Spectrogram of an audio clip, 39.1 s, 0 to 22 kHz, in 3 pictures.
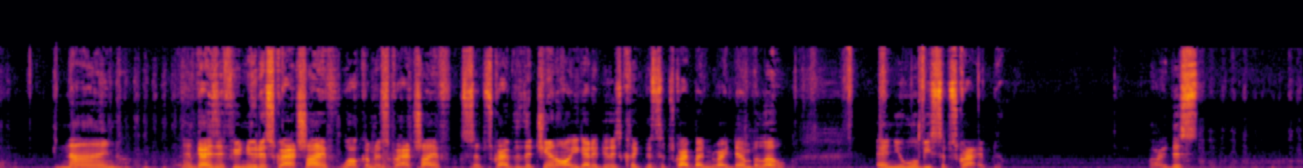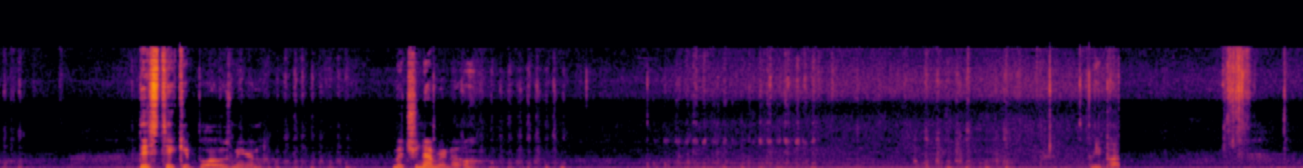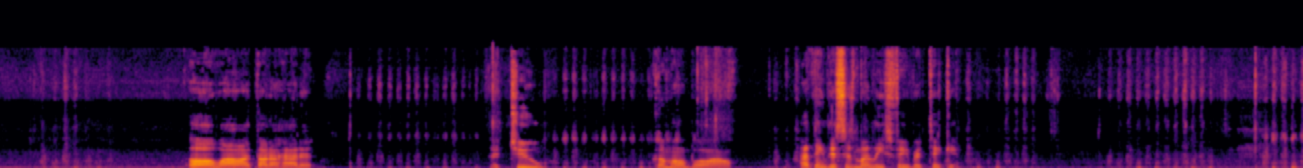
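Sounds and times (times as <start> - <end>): scratch-off ticket being scratched: 0.9 - 5.2, 11.7 - 13.4, 15.6 - 18.8, 19.5 - 21.3, 22.1 - 23.2, 26.4 - 27.2, 29.5 - 39.0.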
